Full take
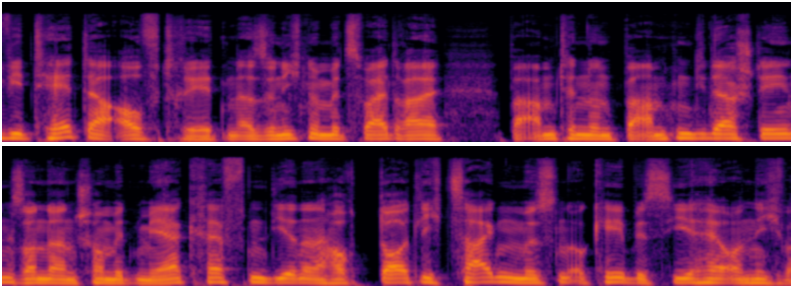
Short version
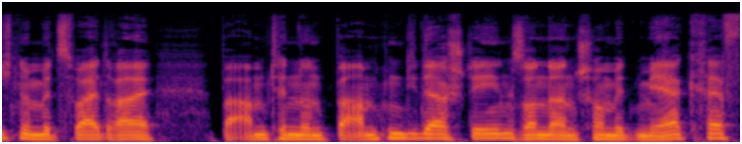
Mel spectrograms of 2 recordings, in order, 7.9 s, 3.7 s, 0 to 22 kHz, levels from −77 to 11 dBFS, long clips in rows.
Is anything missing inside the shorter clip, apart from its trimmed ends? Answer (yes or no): no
